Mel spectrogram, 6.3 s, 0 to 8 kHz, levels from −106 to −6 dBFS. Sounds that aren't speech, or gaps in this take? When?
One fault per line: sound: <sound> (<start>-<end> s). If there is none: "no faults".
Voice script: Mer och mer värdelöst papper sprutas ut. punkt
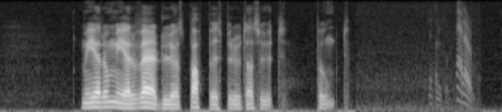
sound: chirp (5.4-6.0 s)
